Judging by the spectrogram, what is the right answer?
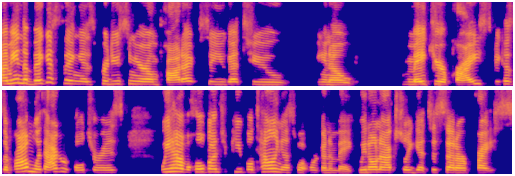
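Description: A woman speaks high and at a fairly quick pace in a bright, sharp tone, with ordinary pitch variation and big swings in loudness. The sound is dry with no echo, over a quiet background. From California, Fresno area. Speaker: dairy farmer. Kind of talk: interview. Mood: earnest, concerned. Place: car. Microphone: video call.

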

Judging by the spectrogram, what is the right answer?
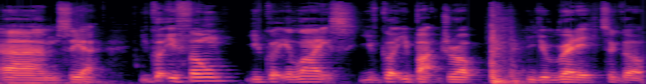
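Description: The man talks at a moderate pace. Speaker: online reseller. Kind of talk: tutorial. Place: workshop. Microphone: phone near.

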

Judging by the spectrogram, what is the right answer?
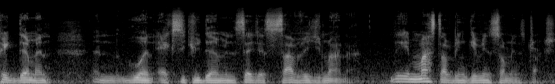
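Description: A somewhat breathy voice with a dark, mellow tone speaks at a fairly quick pace over light background noise. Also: man. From Ghana, Kumasi; Ghana. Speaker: politician and civil engineer; politician. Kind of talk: interview. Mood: reflective, earnest. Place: studio. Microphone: studio mic.

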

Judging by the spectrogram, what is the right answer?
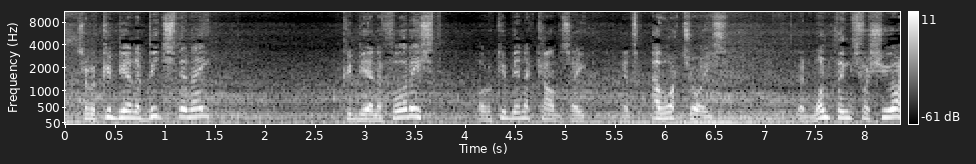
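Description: A man at a moderate pace with long, frequent pauses, dry sound with no echo, and noticeable background noise. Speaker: passenger vlogger. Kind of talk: casual vlog chat. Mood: cheerful holiday mood. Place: car. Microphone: phone near.

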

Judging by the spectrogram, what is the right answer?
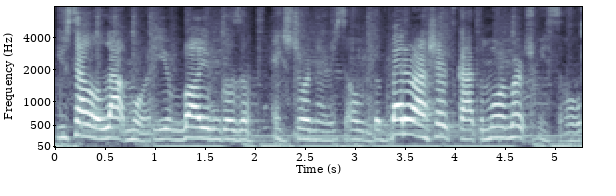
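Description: A woman's medium-pitched voice with an American accent at a fairly quick pace, with music in the background. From United States. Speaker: singer-songwriter. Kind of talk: interview answer.

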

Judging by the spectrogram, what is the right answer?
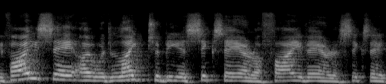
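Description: Against a quiet background, a man with a high pitch talks at a very slow pace, his tone bright and sharp and his intonation lively. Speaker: motivational speaker. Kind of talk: motivational talk. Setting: video call. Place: home room. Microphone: video call.

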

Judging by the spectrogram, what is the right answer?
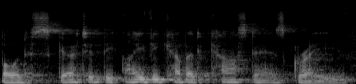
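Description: A man speaks at a very slow pace with lively intonation, and audible room echo surrounds his voice. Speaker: author reading his own book. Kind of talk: live audiobook reading. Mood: calm, suspenseful storytelling. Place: hall. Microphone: podium.

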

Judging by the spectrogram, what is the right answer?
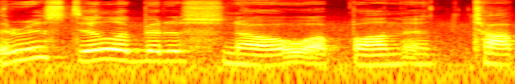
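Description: A woman talks at a moderate pace against light background noise. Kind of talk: casual ride narration. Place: motorbike. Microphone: helmet.

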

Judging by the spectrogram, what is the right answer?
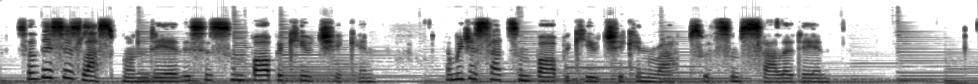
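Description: With a Geordie accent, a woman talks with hardly any pauses. Music plays in the background. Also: moderate pace. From North East England. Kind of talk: casual food vlog narration.

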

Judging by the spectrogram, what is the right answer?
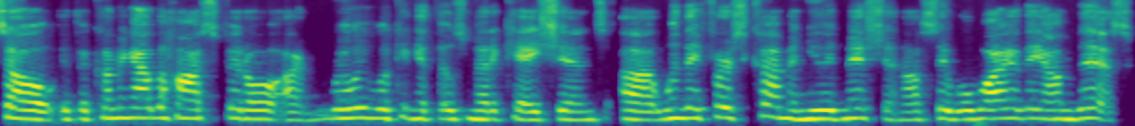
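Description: A woman talks at a moderate pace in a fairly high, somewhat breathy voice against a quiet background. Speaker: nurse practitioner giving a talk. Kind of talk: lecture. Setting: online video meeting. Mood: warm, practical, earnest. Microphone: webcam.

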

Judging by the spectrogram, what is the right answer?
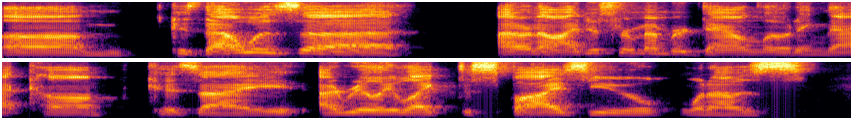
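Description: With an American accent, a man speaks at a fairly slow pace in a fairly low, bright and sharp voice with ordinary pitch variation against a quiet background. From US East Coast. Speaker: hardcore band singer. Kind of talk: casual chat. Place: home room. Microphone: video call.

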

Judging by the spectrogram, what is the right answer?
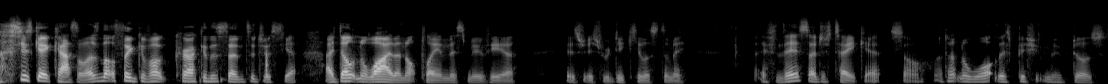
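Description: A man's bright, sharp voice with big swings in loudness at a moderate pace, dry with no echo, over a quiet background. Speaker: chess streamer. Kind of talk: commentary while playing online chess. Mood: mildly annoyed, relaxed. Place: home room. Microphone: headset.

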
